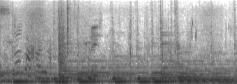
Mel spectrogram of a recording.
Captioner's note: foreign language; relaxing guitar music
